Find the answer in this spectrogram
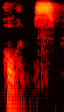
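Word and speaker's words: Huygens: about a fellow by the name of Christian hopes that name is spelled a little bit strangely hu Y G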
